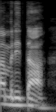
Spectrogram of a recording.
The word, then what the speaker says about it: अमृता: म में री की मात्रा अमरी अ म में री की मात्रा अमरी ता म आ की मात्रा ता तो मिलके बन जाएगा अमृता कैसे पढ़ेंगे अमृता अगर आप इस तरीके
